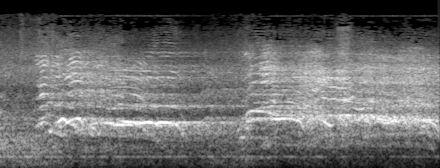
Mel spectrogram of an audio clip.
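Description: A group of children shouting together in two long, held calls, the first about half a second in and the second about two and a half seconds in.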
